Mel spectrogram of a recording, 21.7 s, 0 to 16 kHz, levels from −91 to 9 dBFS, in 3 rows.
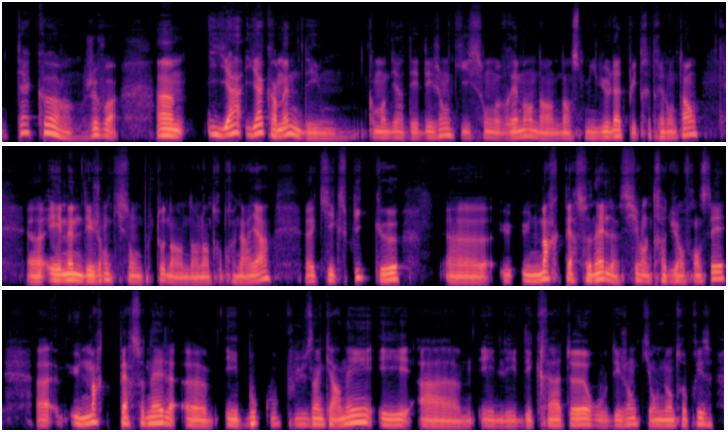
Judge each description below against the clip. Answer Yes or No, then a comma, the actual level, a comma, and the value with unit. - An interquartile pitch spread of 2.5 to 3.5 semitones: No, average, 4.6 semitones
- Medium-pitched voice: No, low, 100 Hz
